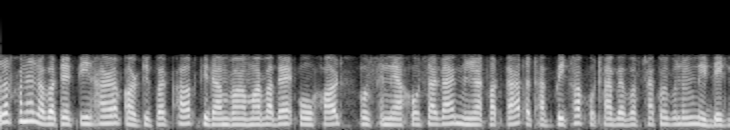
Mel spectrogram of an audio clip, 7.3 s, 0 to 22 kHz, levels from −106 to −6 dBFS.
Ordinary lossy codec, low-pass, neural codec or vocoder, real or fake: Opus, 16 kbps; 3.6 kHz; autoencoder, 44.1 kHz, a latent of 192 numbers a frame, MeloTTS; fake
